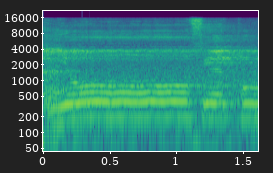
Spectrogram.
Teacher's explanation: Nun bertemu dengan fa ikhfa hakiki. Dengung juga kat situ. Dua harakat.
